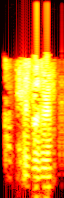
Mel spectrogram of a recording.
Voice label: Police Patrol 1 (Dispatch)

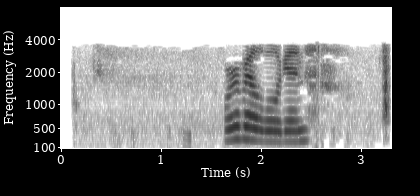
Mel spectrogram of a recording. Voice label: EMS Dispatch

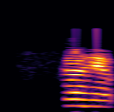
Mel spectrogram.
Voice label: Police Patrol 1 (Dispatch)

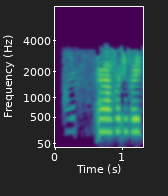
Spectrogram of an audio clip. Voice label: EMS Dispatch

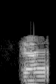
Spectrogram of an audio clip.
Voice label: EMS Dispatch

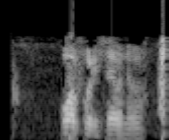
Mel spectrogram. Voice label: Police Patrol 1 (Dispatch)

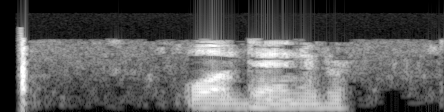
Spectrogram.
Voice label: Police Patrol 1 (Dispatch)

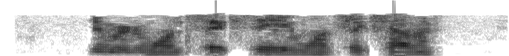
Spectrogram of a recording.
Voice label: Police Patrol 1 (Dispatch)

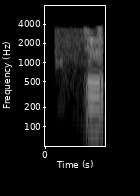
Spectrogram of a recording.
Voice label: Police Patrol 1 (Dispatch)

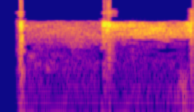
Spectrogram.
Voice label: EMS Dispatch

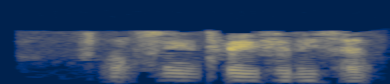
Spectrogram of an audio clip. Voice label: Police Patrol 1 (Dispatch)

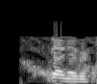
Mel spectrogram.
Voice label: Fire Tactical 01

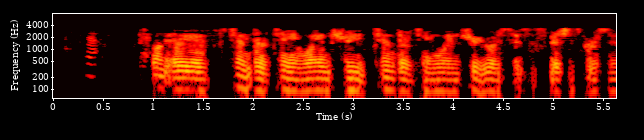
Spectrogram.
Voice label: Police Patrol 1 (Dispatch)

